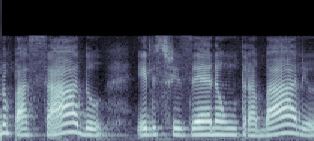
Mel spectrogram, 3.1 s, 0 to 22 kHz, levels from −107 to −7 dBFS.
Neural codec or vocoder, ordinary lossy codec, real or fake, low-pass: codec, 16 kHz, 16 kbps, FunCodec, trained on Chinese and English, 50 frames a second; none; fake; none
